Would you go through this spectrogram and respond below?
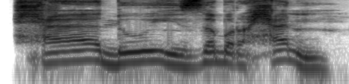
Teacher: হা হরফ হলকের মধ্যখান থেকে উচ্চারণ করতে হবে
